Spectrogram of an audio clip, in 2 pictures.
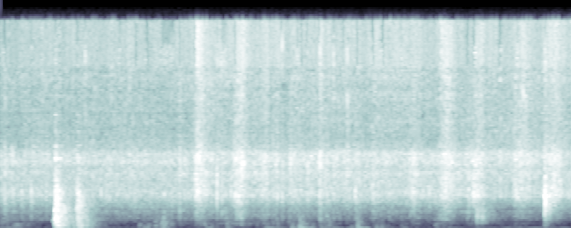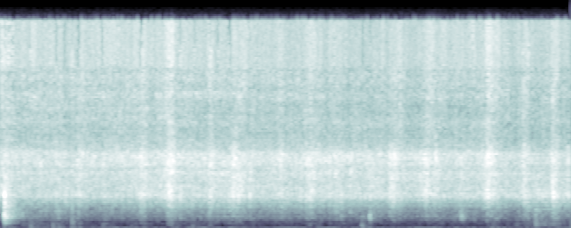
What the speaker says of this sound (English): as you cook the ground beef up, you want to get it down as small as possible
